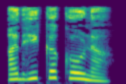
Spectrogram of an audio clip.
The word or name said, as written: ಅಧಿಕಕೋಣ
